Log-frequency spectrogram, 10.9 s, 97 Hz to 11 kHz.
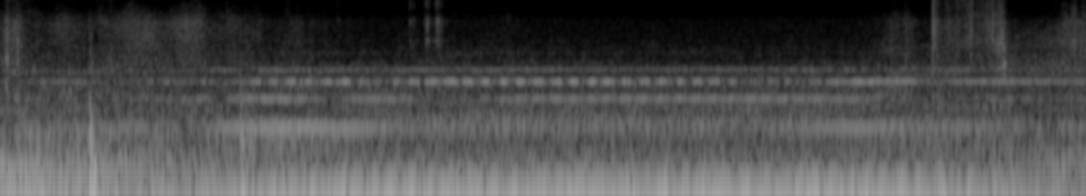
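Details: Audi A6 C4 with a new fuel pump that lasted only two days: a steady high whine at several fixed pitches over a quiet low hum during a failed start attempt, the fuel pump whining.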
